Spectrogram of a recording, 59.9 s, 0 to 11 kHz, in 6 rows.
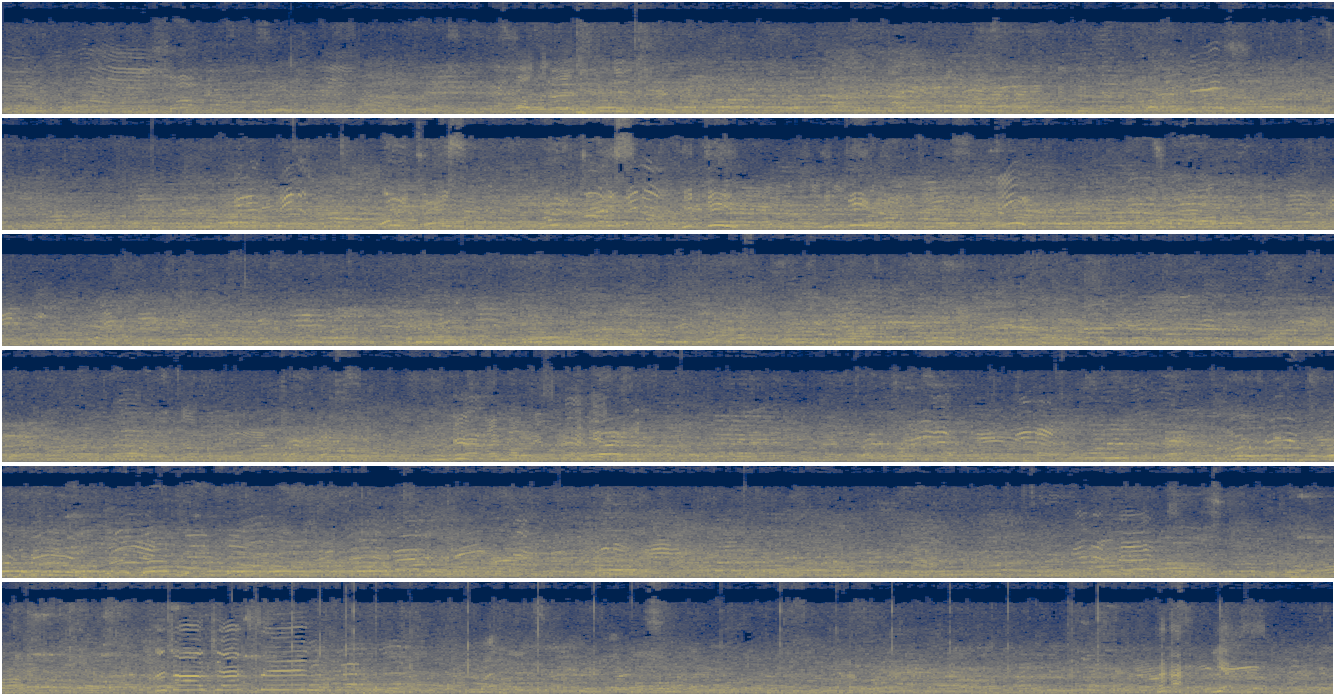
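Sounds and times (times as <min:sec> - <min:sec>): crowd chatter: 0:00.0 - 0:59.9.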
